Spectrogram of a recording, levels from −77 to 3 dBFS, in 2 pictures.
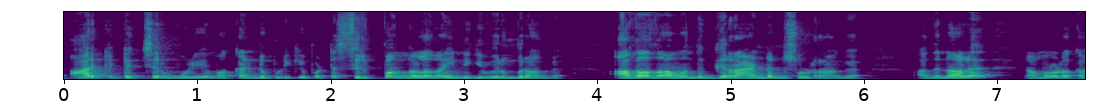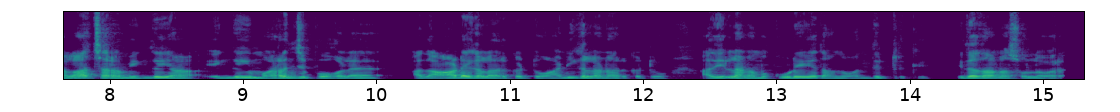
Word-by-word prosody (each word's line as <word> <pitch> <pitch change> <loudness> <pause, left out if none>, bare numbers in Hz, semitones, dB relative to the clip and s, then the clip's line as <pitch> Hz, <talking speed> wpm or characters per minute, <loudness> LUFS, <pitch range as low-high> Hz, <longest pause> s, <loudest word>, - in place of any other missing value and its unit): Architecture 180 -8 +2
மூலியமா 140 +1 -2
கண்டுபிடிக்கப்பட்ட 135 +2 -4
சிற்பங்கள 170 -2 +2
தான் 155 - +3
இன்னைக்கு 130 -3 -3
விரும்புறாங்க. 110 -6 -1 0.5
அத 185 +1 +10
தான் 200 -3 +7
வந்து 155 +3 0
கிராண்டு 165 +6 +4
னு 165 - -8
சொல்றாங்க. 95 -6 -5 0.6
அதுனால, 145 - +4 0.5
நம்மளோட 125 0 +1
கலாச்சாரம் 185 - -1
எங்கேயும் 150 +5 -2 0.2
எங்கேயும் 160 +9 -2
மறைஞ்சு 185 +1 -1
போகல. - - -4 0.5
அது - - -6
ஆடைகளா 130 -4 +2
இருக்கட்டும், - - -8
அணிகலனா 130 -2 -4
இருக்கட்டும், - - -15 0.3
அது - - -4
எல்லாம் - - -1
நம்ம - - -8
கூடயே 130 +2 0
தாங்க 100 -2 -12
வந்துட்ருக்கு. 100 +3 -14 0.3
இத 115 0 +3
தான் 140 0 0
நான் - - -7
சொல்ல 90 0 -8
வர்றேன். 80 - -11
140 Hz, 140 wpm, -24 LUFS, 120-170 Hz, 0.6 s, அத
